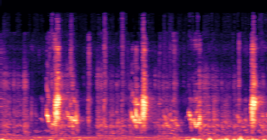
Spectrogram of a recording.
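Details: Budgerigars kept as a breeding family group give short bursts of scratchy, high chirps roughly every half second to second, separated by quieter gaps with faint low rustling.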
